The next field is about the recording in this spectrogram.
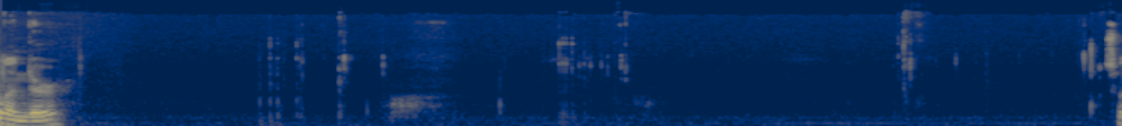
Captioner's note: typing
